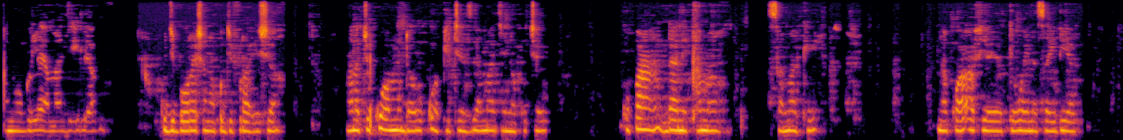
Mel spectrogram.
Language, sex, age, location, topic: Swahili, female, 36-49, Wajir, education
